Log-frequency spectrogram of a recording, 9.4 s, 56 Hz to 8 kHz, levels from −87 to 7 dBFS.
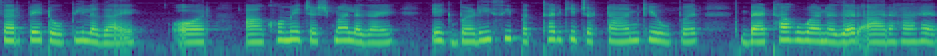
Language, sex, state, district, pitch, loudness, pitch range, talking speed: Hindi, female, Chandigarh, Chandigarh, 210 Hz, -18 LUFS, 205-230 Hz, 145 wpm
